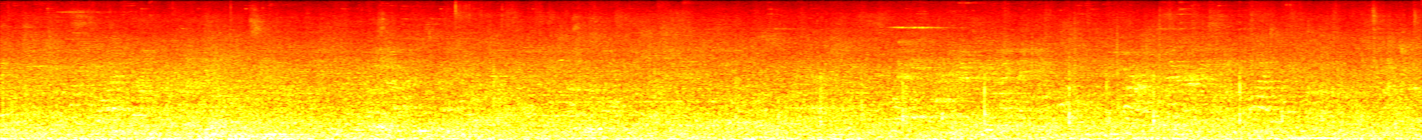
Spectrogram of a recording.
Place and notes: neoscenes: Strand Arcade at lunch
